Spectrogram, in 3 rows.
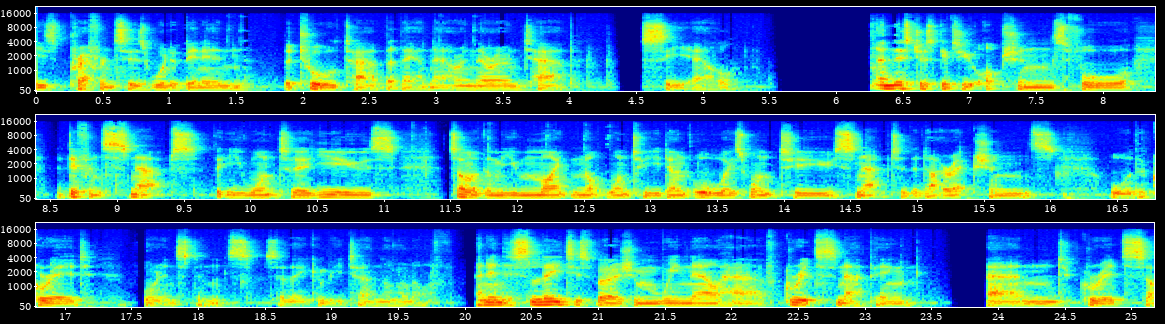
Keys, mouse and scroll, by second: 1.6-2.7 drag, 3.3-4.4 drag, 10.2 middle click, 10.5 middle click, 11.2 shift+middle click, 11.8 middle click, 12.5 shift+middle click, 12.9 middle click.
